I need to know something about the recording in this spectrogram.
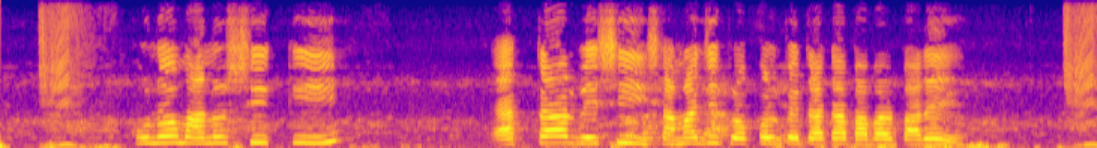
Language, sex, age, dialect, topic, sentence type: Bengali, male, 18-24, Rajbangshi, banking, question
